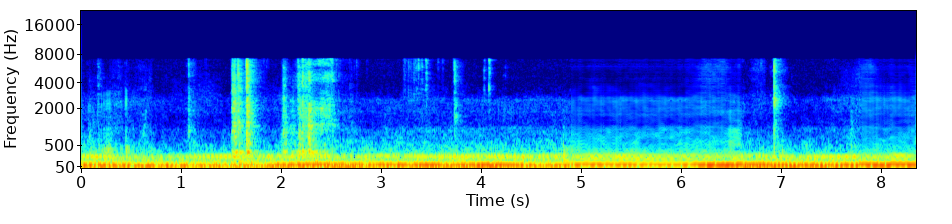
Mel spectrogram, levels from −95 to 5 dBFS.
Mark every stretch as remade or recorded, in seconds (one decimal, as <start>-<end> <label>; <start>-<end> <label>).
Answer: 0.0-4.9 recorded; 4.9-6.6 remade; 6.6-7.8 recorded; 7.8-8.4 remade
